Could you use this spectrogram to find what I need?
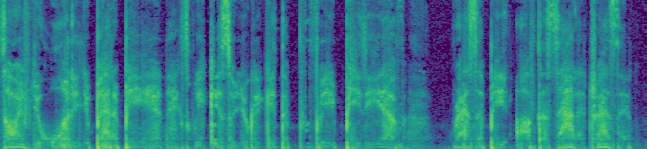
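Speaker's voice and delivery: low, hushed, secretive whispered aside. Show host speaking to viewers, whispering. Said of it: "I'm gonna whisper in your ear".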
